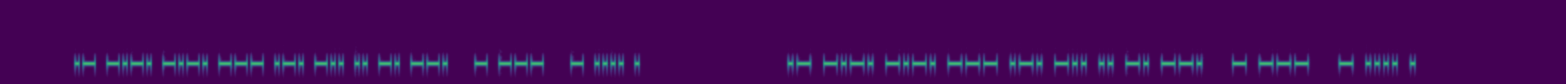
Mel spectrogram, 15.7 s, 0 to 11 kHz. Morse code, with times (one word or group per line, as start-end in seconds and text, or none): 0.7-4.5 ACCORDING
4.7-5.4 TO
5.7-6.4 THE
7.9-12.0 ACCORDING
12.3-13.1 TO
13.4-14.1 THE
